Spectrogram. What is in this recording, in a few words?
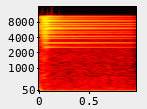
gliss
